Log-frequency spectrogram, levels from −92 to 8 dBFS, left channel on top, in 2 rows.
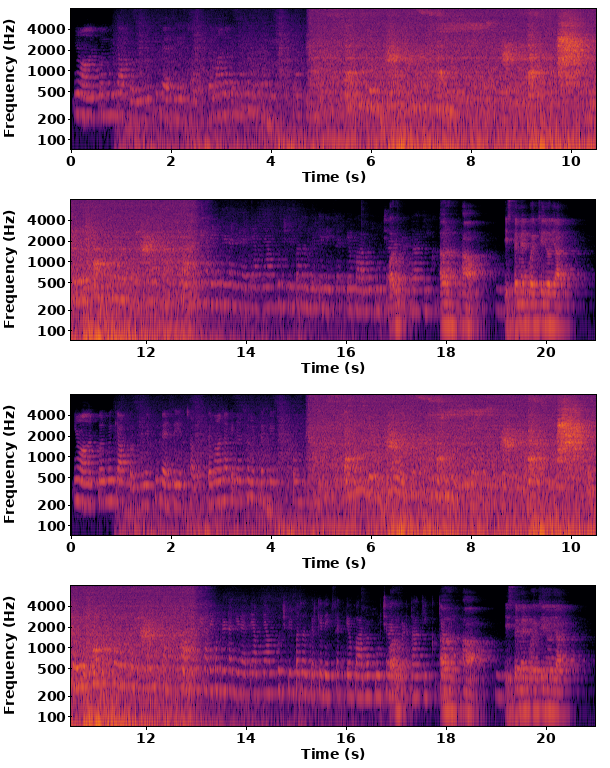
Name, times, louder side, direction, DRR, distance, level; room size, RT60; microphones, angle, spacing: voice 1, 0.0-4.1 4.4-5.0 5.4-9.5 10.3-18.1 19.0-19.2, right 3 dB, 90° right, 3 dB, 0.5 m, -41 dB
sound 1, 0.8-16.3 16.6-16.7, equal, 85° left, 1.0 m, -36 dB
sound 2, 4.7-13.0, equal, ahead, 1.2 m, -32 dB
sound 3, 4.7-13.2, right 1 dB, 35° right, 0.7 m, -48 dB
voice 2, 17.9-18.5 19.2-20.3, left 2 dB, 55° left, -1 dB, 0.5 m, -35 dB
3.5 x 2.5 x 2.9 m, 1.2 s
head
